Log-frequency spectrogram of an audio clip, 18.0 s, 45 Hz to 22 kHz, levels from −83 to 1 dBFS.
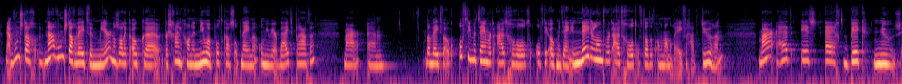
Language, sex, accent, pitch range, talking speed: Dutch, female, Dutch, 195-240 Hz, 190 wpm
